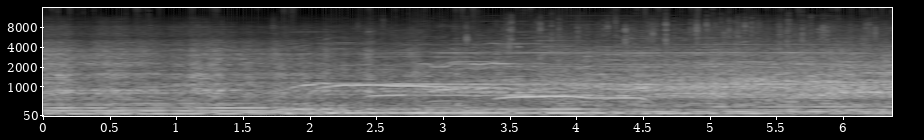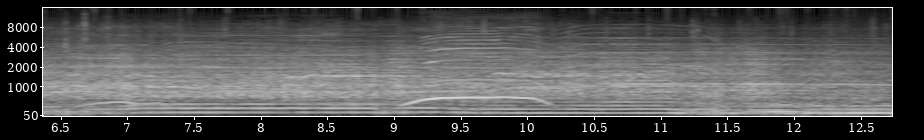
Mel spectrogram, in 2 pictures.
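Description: Live concert music over an arena sound system: sustained low synthesizer chords that shift every second or two, with a voice sliding up and down in a few long held notes.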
